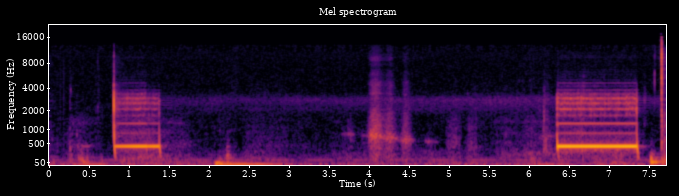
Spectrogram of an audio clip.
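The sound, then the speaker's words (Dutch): A telephone ringback tone sounds twice while calling a phone number given as an alternative to the 112 emergency number, each a steady buzzy beep lasting about a second, separated by a long pause with faint breathing and rustling in between. “Ja, we kunnen weer even dat nummer gaan bellen”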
